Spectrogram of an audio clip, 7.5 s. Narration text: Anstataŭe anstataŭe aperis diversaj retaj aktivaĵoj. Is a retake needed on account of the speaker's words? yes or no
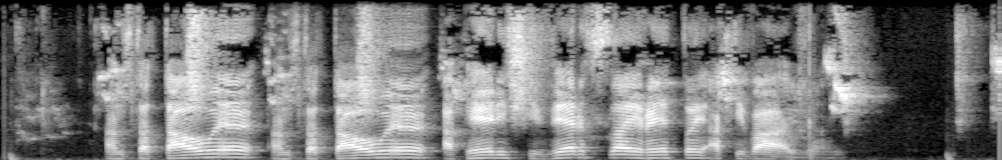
no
